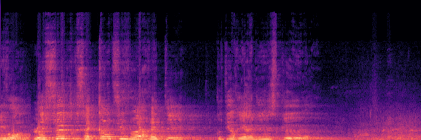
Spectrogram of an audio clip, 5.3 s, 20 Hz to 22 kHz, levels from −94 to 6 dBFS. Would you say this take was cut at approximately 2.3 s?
no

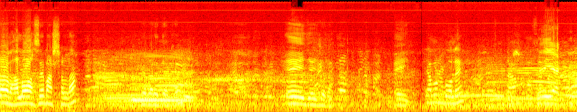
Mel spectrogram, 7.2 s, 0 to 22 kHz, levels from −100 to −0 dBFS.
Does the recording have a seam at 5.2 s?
yes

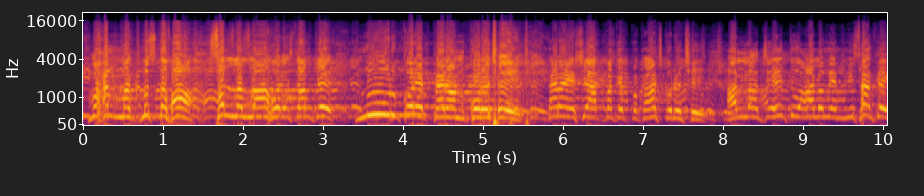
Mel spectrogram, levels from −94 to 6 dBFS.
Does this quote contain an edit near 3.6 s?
no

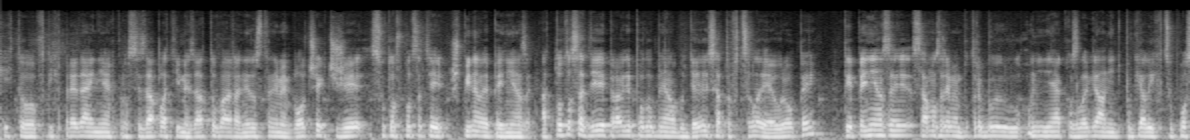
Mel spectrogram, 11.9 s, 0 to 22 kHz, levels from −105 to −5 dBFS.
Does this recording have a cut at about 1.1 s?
no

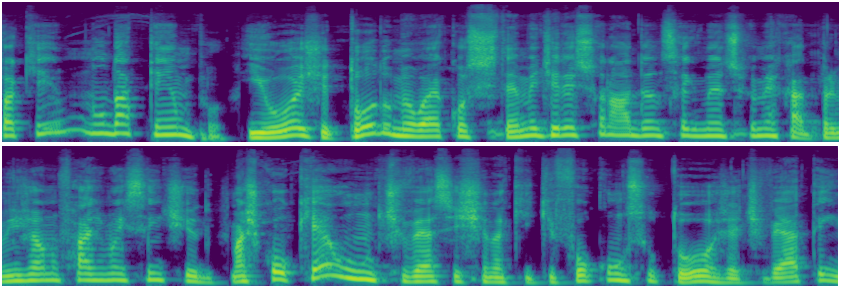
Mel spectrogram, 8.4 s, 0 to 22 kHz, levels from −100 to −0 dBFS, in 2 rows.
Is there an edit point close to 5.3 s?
yes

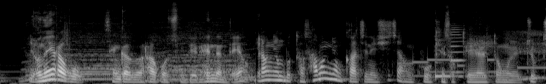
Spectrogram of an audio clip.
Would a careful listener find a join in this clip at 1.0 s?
no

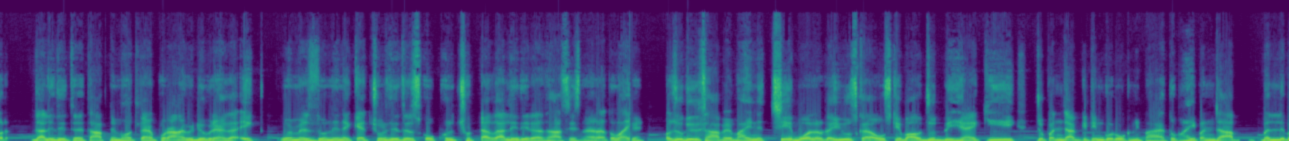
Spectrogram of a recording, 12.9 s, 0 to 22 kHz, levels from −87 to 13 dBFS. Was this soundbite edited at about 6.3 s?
yes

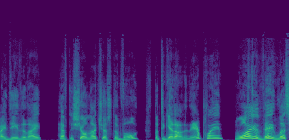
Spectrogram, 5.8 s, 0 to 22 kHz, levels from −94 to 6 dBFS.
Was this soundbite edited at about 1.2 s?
no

